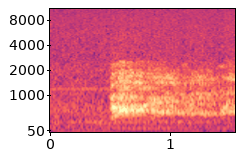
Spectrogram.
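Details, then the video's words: Neighbour's dog barking outdoors among other dogs it has set off: one sudden loud bark that trails into a sustained, slightly falling howl with a brief second note at the end. "Neighbor's annoying dog noise"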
